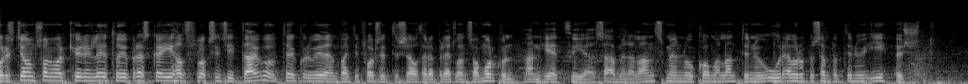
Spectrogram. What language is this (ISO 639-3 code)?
isl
